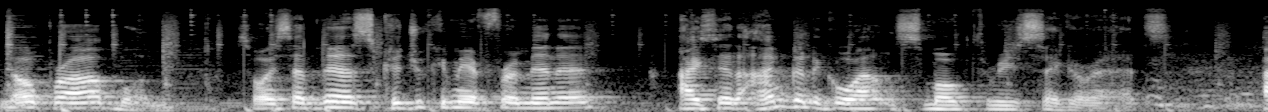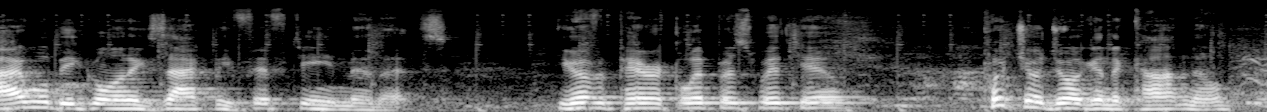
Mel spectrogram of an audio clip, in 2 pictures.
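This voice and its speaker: A man with a New York accent speaks at a high pitch and a fairly quick pace. Faint music plays in the background. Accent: New York American. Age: 80s+. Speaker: dog show judge. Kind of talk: interview answer, storytelling to live audience. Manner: humorous, outspoken. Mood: animated, humorous storytelling. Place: hall.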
